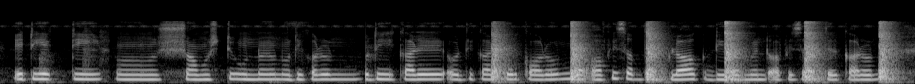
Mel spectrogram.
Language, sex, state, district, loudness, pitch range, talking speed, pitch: Bengali, female, West Bengal, Dakshin Dinajpur, -20 LUFS, 225-240 Hz, 120 wpm, 230 Hz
